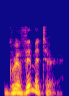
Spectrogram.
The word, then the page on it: gravimeter: British English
